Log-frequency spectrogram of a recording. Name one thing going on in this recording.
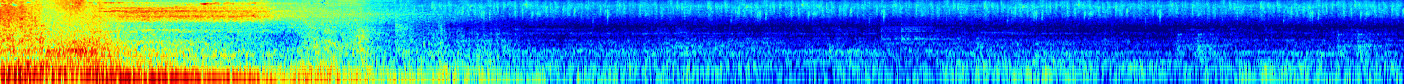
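A triumphant fanfare swells and then fades away.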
